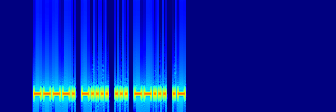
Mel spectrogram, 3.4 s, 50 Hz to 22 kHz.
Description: Morse code, heard as a keyed tone, about 48 wpm, 700 Hz. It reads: 96S7A
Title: Code Groups - 5 Letter:Numbers - 50wpm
